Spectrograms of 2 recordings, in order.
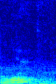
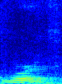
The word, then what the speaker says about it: ward: is under your shelter ward w a R D W Ward W word. Yeah, it's not word.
